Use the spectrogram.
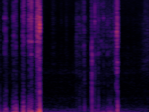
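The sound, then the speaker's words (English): A deck of playing cards being shuffled, heard as two quick clusters of crisp, papery snaps and rustles separated by a short pause, fairly loud and with no voices. “Let me just do a nice little shuffle here. Get you guys some card ASMR.”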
